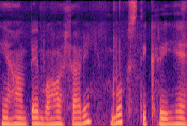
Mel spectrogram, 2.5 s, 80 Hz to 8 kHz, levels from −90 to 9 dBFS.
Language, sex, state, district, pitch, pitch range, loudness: Hindi, male, Himachal Pradesh, Shimla, 140 Hz, 135-155 Hz, -17 LUFS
